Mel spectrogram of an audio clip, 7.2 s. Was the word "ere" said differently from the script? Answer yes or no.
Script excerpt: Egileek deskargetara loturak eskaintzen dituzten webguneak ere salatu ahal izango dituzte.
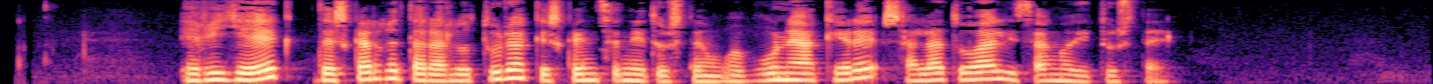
no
